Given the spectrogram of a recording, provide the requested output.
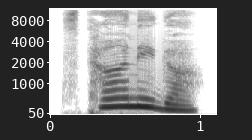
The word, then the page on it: ಸ್ಥಾನಿಕ: Kannada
